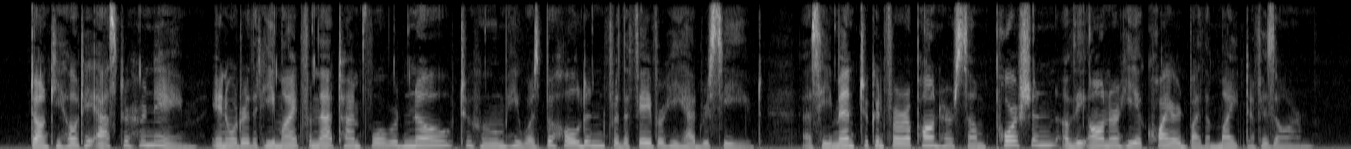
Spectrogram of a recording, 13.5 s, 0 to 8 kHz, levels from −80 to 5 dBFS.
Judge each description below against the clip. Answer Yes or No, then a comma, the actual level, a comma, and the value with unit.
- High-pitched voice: Yes, high, 195 Hz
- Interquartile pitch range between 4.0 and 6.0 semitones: No, average, 2.8 semitones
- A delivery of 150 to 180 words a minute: No, fast, 205 wpm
